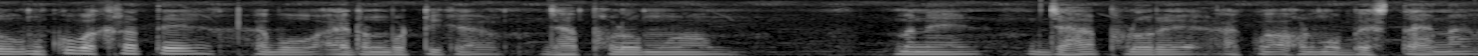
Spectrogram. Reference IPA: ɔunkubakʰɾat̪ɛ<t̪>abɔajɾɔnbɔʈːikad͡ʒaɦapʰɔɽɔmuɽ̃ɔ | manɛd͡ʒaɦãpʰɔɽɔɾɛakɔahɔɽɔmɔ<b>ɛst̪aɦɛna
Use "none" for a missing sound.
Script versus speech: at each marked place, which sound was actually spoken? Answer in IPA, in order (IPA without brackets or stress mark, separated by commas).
none, b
